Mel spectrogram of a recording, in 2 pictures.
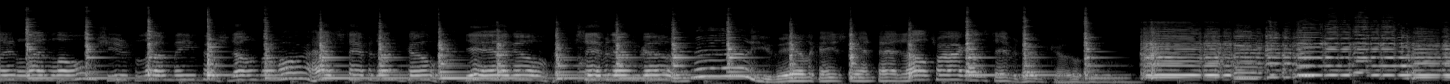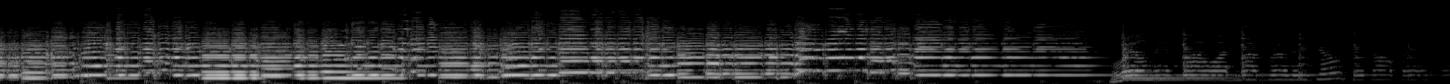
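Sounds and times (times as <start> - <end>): fiddle-led instrumental music: 0.0 - 28.4.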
